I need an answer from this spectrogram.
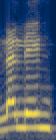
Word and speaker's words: Laleng: At saka, ang na-discover ko rin ay Laleng pala ang bigkas ng pangalan ng bida natin.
